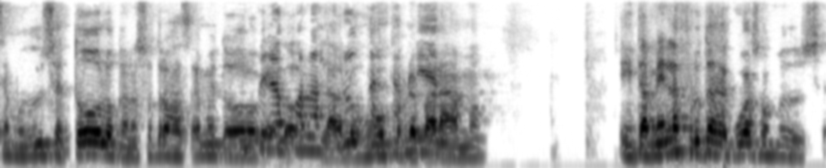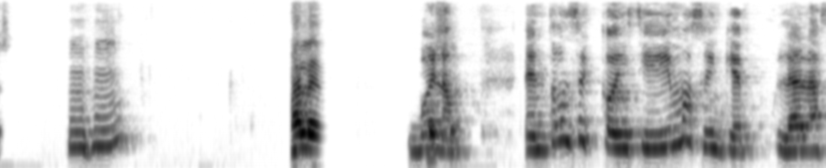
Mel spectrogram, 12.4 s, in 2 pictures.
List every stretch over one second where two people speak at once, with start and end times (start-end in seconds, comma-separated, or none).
1.7-3.5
